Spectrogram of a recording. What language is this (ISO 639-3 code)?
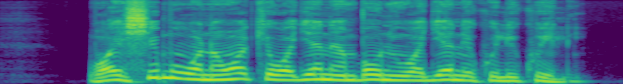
swa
